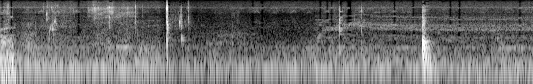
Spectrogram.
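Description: Two short, sharp clicks about two and a half seconds apart over a steady low rumble.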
